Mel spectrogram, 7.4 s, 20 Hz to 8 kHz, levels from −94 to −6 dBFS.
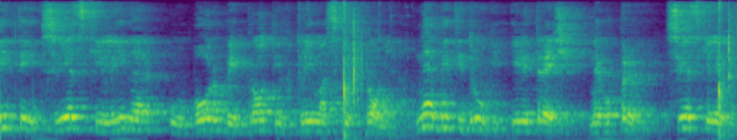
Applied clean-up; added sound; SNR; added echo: none; Shatter; 10 dB; reverberation time 0.9 s.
